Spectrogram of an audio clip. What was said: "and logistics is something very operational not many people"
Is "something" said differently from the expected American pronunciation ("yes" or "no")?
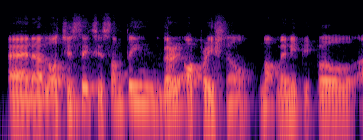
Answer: yes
